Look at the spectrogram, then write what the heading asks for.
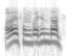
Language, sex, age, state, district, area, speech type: Bodo, male, 30-45, Assam, Baksa, rural, conversation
